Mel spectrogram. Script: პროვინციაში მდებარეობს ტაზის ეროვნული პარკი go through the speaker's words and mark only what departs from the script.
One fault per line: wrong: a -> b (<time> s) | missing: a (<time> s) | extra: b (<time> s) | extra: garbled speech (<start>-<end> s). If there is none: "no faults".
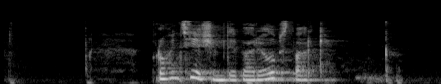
missing: ტაზის ეროვნული (2.9 s)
